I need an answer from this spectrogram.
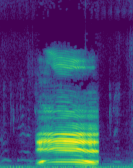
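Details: A cow from a village herd heading to the rice paddies calls its friends with a single loud, even, rich moo of about one second against quiet background noise.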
